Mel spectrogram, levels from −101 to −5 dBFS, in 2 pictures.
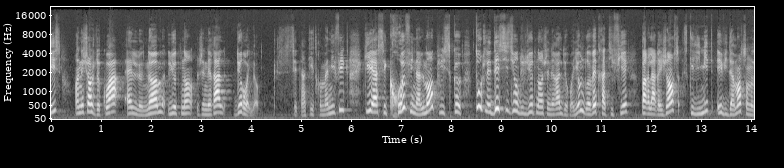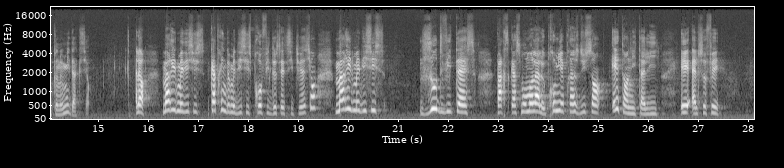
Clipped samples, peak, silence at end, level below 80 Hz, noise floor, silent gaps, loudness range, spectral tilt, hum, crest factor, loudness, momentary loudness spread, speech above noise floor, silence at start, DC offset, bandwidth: under 0.1%; 0 dBFS; 0.7 s; -58 dBFS; -51 dBFS; none; 4 LU; -2 dB/octave; 50 Hz at -55 dBFS; 18 dB; -18 LUFS; 14 LU; 33 dB; 0 s; under 0.1%; 19.5 kHz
